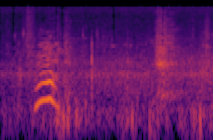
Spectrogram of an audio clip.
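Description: A dog barks once, a single short bark about half a second in.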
